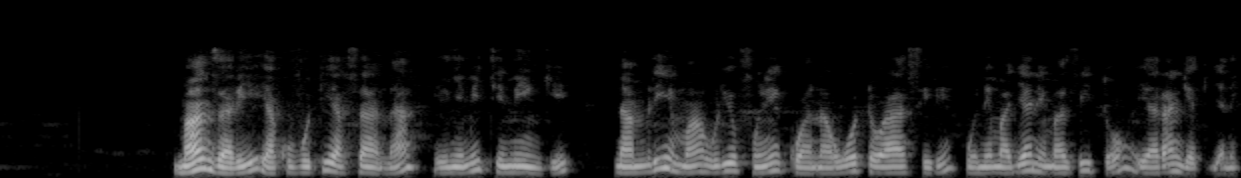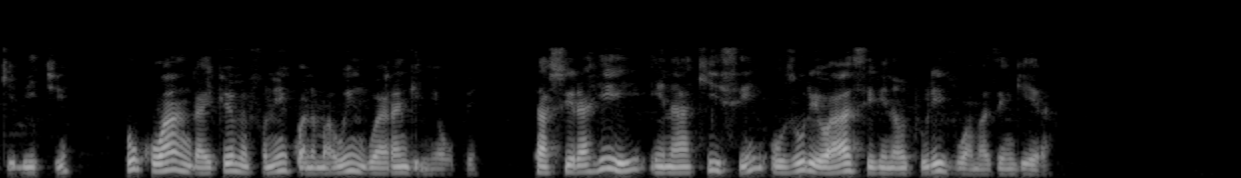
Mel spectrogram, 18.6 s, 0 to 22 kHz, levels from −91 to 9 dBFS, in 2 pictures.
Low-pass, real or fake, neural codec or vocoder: 7.2 kHz; fake; vocoder, 22.05 kHz, 80 mel bands, WaveNeXt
